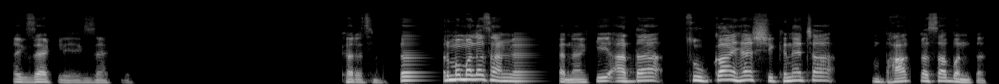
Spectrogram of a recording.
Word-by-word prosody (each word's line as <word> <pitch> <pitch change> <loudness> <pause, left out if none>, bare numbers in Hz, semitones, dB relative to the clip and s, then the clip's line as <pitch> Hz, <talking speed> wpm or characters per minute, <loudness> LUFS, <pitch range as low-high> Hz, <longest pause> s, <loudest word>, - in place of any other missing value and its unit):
Exactly, 110 -4 -3
exactly. 95 -1 -12 2.1
खरंच 105 -4 -3
नाही. 95 0 -12 0.2
तर 185 +1 0
मग 220 +2 +7
मला 225 0 +5
सांगा 145 - -1
ना 110 0 -1
की 155 +8 -2 0.2
आता 150 +5 +1 0.4
चुका 195 +3 +3
या 195 +2 +4
शिकण्याचा 185 +2 -1 0.5
भाग 135 +7 +2
कसा 155 0 +1
बनतात. 100 -6 -1
150 Hz, 100 wpm, -22 LUFS, -, 2.1 s, मग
